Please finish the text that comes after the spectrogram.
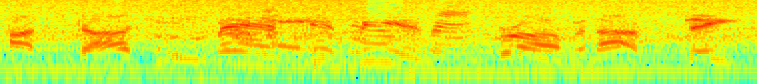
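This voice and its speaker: A man's voice: high-pitched, sing-song, moderate pace. An actor playing a belligerent, paranoid, dim American man calling a radio show, rambling indignantly in slang. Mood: belligerent, boastful. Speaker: radio phone-in caller. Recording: loud car noise over radio call.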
